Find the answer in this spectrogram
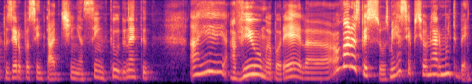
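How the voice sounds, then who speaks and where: A woman guest on a church podcast giving her personal religious testimony, telling her story with lively acted-out dialogue. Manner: sweeping, swinging pitch as she tells her story.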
